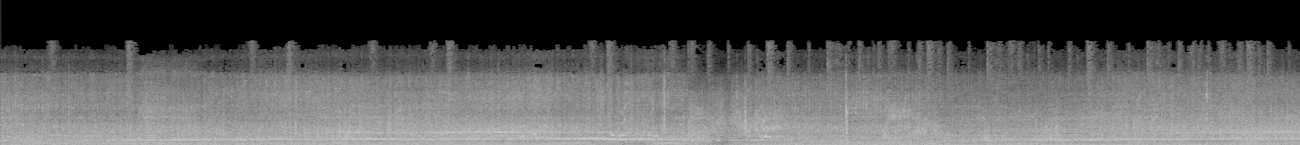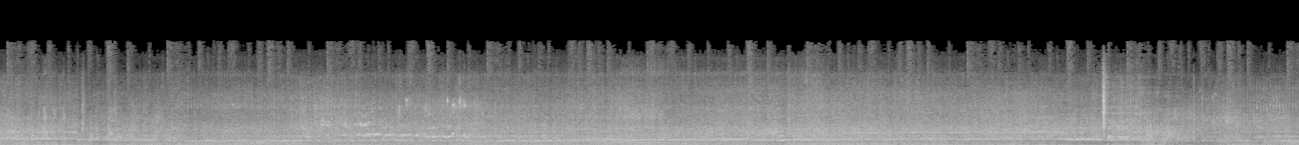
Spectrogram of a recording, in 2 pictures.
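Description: Rental kart's engine heard onboard during a race. The pitch rises and falls as it accelerates out of corners and eases off into them, with a brief lift about nine seconds in. Other karts' engines are close by.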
